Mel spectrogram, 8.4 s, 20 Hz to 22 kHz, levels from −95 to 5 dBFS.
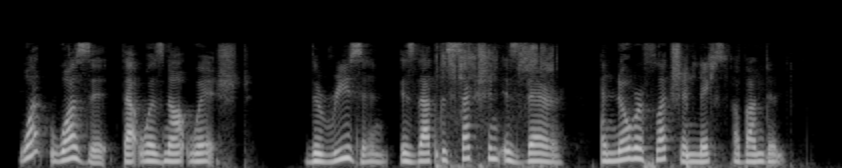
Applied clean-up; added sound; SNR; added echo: neural mask model DeepFilterNet 3.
